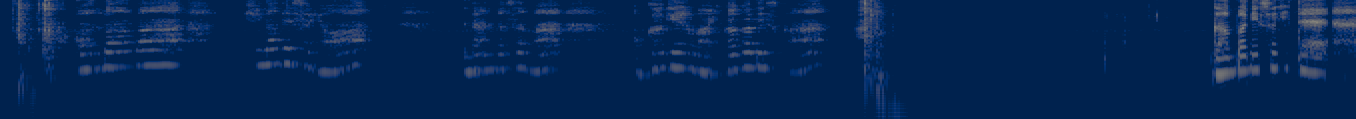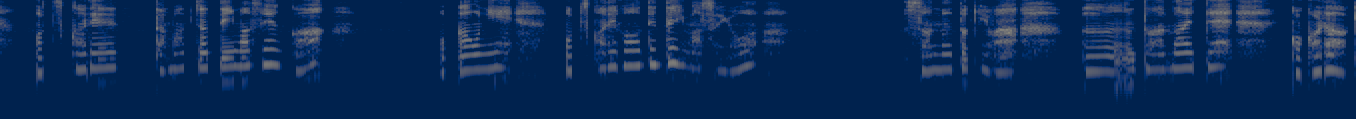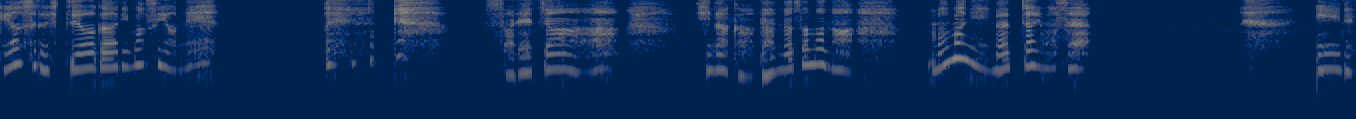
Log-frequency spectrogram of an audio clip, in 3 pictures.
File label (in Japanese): でちゅまちゅ耳舐め手コキ; ひなたママ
